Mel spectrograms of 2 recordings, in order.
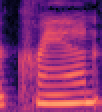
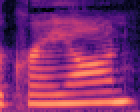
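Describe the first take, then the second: First: Crayon as "cran", rhyming with man; one-syllable crayon. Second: Crayon as CRAY-ON, both vowels heard; two-syllable crayon. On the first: Giving the first common way people say it, one-syllable crayon. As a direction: squash crayon into a single syllable. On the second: Giving the other common way people say it, two-syllable crayon. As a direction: open crayon out into cray plus on. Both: Shown as a demonstration. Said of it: "most common ways people say it".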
